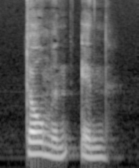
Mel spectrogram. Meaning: inflection of intomen: 1. plural present indicative 2. plural present subjunctive
- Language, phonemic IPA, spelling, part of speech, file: Dutch, /ˈtomə(n) ˈɪn/, tomen in, verb, Nl-tomen in.ogg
